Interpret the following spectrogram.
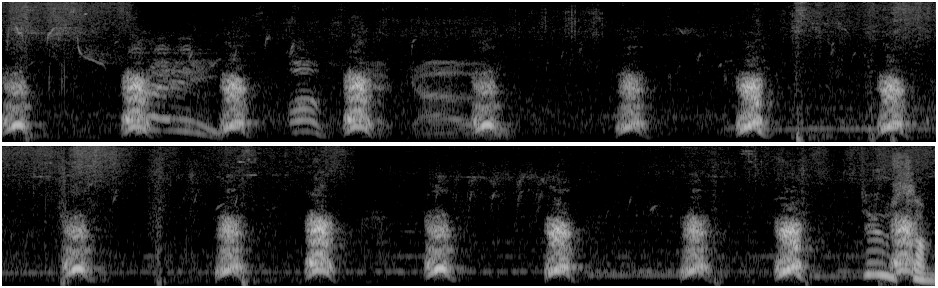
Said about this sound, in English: Damn dog of yours barking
